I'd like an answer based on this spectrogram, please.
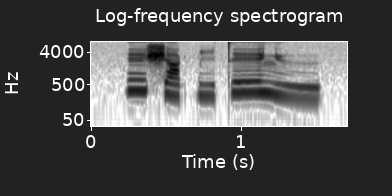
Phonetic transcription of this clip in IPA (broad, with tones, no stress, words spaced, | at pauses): e˦ʃa˨k͡pi˨ t̪eː˦lʲɨː˨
